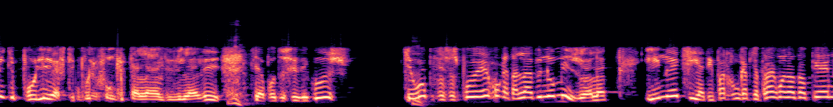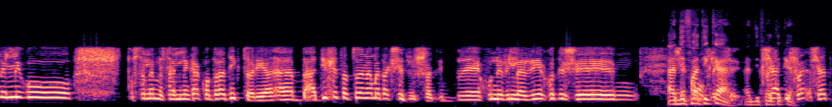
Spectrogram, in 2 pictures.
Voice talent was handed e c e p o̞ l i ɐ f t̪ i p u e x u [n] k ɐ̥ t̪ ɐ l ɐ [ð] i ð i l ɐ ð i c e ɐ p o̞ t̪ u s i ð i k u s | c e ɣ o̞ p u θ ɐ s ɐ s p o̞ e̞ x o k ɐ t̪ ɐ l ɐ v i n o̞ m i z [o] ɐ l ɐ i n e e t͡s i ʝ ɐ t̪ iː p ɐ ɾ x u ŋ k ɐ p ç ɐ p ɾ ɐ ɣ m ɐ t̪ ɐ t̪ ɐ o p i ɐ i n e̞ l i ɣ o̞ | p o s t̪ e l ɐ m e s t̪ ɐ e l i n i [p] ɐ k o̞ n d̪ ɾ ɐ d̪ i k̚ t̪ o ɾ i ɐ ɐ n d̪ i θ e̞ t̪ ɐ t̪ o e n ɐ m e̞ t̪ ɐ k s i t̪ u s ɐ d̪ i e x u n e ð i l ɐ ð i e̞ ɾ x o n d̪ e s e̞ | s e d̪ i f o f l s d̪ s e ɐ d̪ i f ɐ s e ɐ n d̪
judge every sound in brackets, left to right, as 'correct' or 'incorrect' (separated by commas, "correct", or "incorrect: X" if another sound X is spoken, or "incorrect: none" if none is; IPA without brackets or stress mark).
incorrect: ŋ, incorrect: v, correct, incorrect: k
